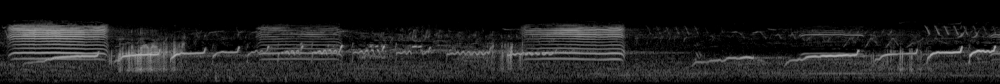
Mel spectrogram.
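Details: Displaying male Eurasian curlews at Tindale Tarn, Geltsdale, late April 2021, give rising whistled notes and bubbling phrases, overlapped by loud, harsh, nasal bursts from other birds.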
